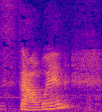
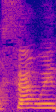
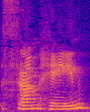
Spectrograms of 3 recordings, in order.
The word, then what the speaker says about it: Samhain: very first year celebrating sowin now sowin is spelled s-a-m-h-a-i-n so if you were to read it just like that it reads Sam Hayne but it's pronounced salid which is celebrated on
